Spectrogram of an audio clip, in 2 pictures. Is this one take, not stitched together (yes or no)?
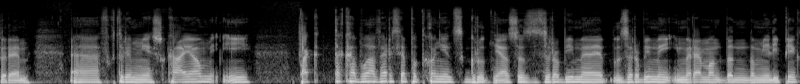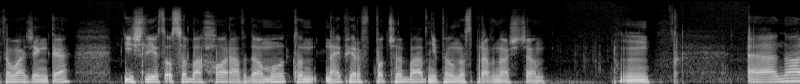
no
